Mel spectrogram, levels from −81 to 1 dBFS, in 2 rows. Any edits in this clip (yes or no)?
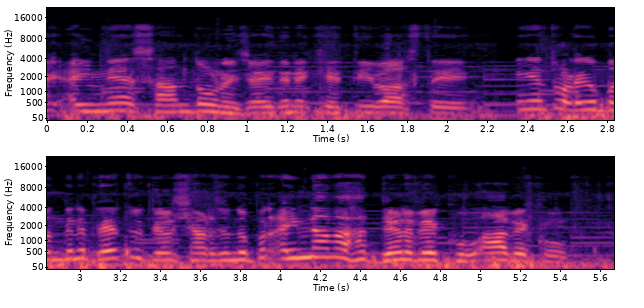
yes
